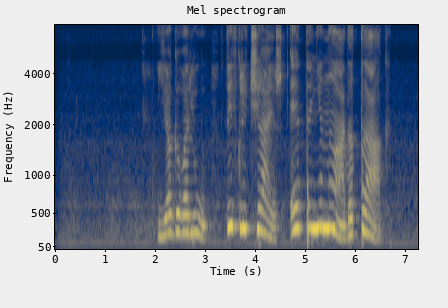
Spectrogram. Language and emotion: Russian, angry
